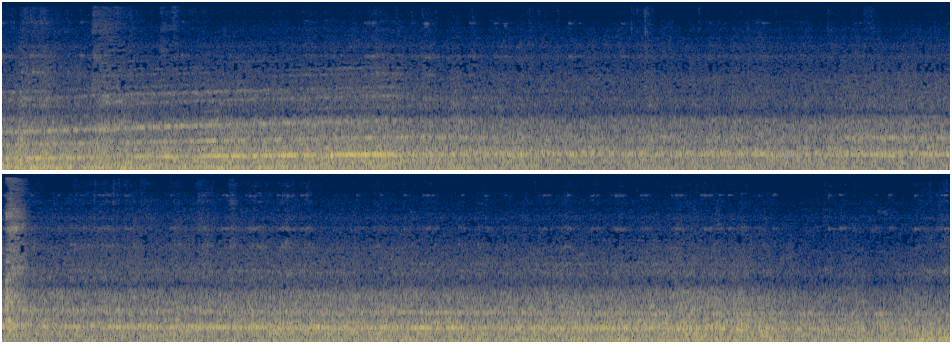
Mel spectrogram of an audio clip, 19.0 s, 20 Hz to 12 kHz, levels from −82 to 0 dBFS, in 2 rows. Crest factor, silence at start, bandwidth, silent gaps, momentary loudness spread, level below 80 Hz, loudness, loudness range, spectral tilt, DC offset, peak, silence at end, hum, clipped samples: 16 dB; 0 s; 11.5 kHz; none; 6 LU; -32 dBFS; -25 LUFS; 5 LU; -8 dB/octave; under 0.1%; -8 dBFS; 0 s; none; under 0.1%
